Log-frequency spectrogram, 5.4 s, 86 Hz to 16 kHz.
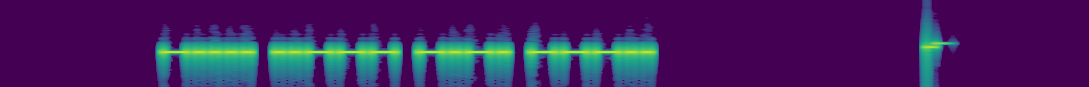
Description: Morse code, heard as a keyed tone, about 32 wpm, 700 Hz. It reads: 62C8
